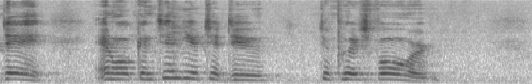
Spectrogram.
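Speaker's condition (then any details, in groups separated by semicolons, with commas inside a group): Cerebral palsy; physical limitations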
